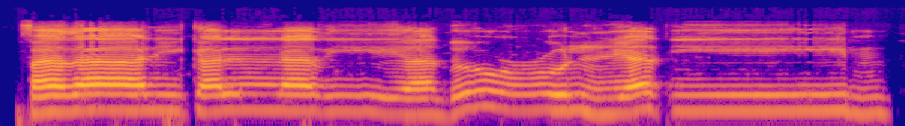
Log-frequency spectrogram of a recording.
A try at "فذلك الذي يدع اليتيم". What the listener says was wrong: जी, इसको जरा हाईलाइट कर ले। जी, तो आइन में जरा जमा और सख्ती पैदा करे। फज़ालिक अल्लज़ी यदुल यतीम।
